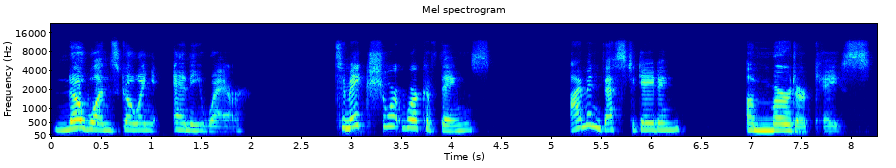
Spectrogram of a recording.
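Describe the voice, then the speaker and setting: An actress playing a composed, sharp-witted female inspector in a 1920s radio mystery, speaking crisply and dryly. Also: fairly high pitch, lively intonation, slow pace, long pauses, heavily acted. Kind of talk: 1920s radio drama acting.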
